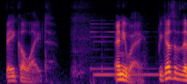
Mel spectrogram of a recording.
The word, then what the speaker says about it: Bakelite: Some people, how do you pronounce bakeite? People, my neighbor said bake light, but I've always said balite.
